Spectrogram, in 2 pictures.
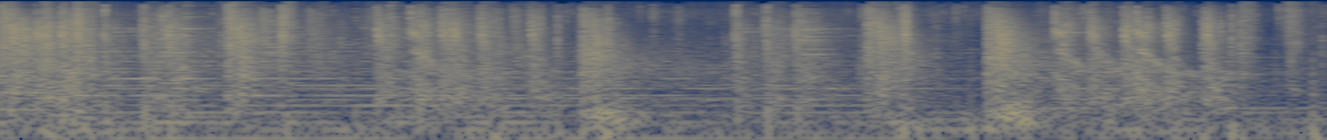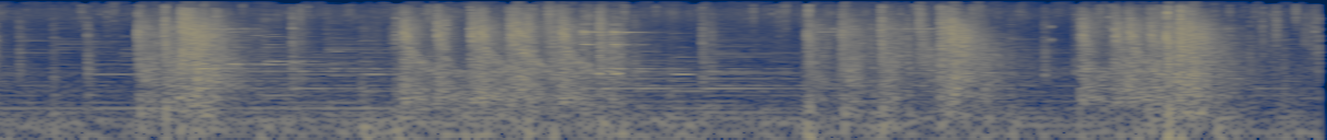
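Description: A chain shotgun fires in RimWorld, loud rapid blasts arriving in repeated bursts across the whole stretch, with sharp cracks standing out among the dense gunfire and no voices.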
